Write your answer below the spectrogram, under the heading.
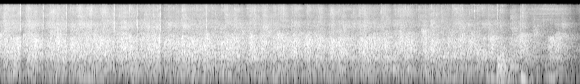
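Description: An audience applauding, dying away near the end.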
